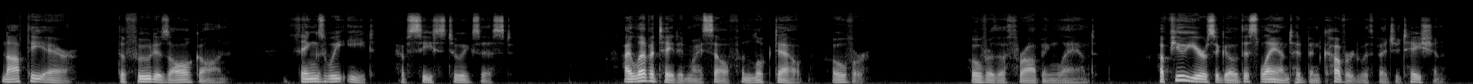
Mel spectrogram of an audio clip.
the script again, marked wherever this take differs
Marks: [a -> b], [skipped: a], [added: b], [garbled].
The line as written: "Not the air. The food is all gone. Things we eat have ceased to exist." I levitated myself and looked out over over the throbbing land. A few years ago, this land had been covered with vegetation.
"Not the air. The food is all gone. Things we eat have ceased to exist." I levitated myself and looked out over over the throbbing land. A few years ago, this land had been covered with vegetation.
